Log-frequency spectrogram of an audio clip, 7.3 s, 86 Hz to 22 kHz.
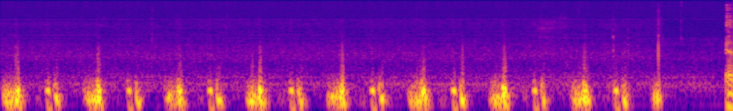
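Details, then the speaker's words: Regular heartbeat about 74 a minute with a distinct first sound and a low rumbling murmur in diastole; a teaching example of a diastolic murmur associated with mitral stenosis. "that's associated with mitral stenosis uh but there are several other reasons for a diastolic murmur that we'll discuss more in class"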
